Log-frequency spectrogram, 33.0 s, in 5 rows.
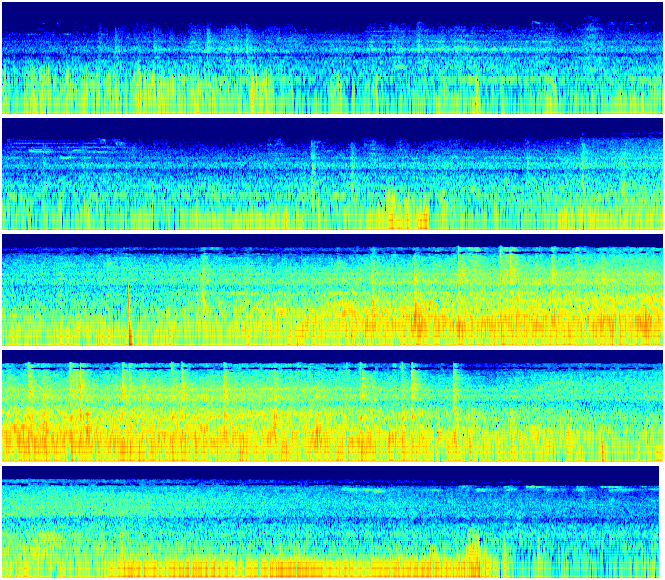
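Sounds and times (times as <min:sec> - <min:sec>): diesel train rumbling past: 0:00.0 - 0:33.0
train wheels clicking over rail joints: 0:11.8 - 0:26.1.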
